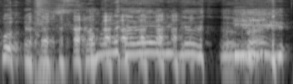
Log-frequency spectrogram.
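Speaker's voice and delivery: high, helpless laughing voice. Real, not acted. Cracking up at a co-host's Naughty Girl joke, laughing. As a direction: talk through a rising laugh.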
